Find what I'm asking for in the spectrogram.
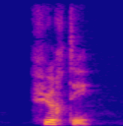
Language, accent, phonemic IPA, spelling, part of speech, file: French, France, /fyʁ.te/, fureter, verb, LL-Q150 (fra)-fureter.wav
- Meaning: 1. to ferret (around, about); to rummage 2. to browse (a website)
